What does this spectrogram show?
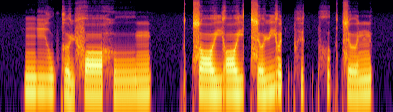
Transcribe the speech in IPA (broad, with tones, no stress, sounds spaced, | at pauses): ŋ iː˧ w k ɵ˨˩ ɥ f ɔː˨ h uː˨˧ m | t͡s ɔː˨ j ɔː˨ j t͡s ɵ˨˥ ɥ j ɵ˥ t̚ pʰ ɪ˨˥ k̚ pʰ ʊ˥ k̚ t͡s ɵ˨˧ n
